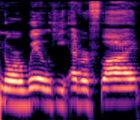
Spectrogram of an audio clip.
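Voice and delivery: ordinary delivery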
